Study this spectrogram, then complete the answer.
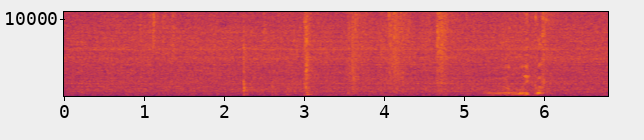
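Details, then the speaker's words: Oil boiler on an annual service, with a stack switch and no damper; its nozzle filter was clean so it was left in place. It fired up nicely: a steady even rushing roar with no pulsing, rumble or sputter, lit cleanly and firing smoothly. "I actually fired up sweet stack switch this one doesn't even have a doesn't even have a damper this one fired up nice little nozzle filter was okay"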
